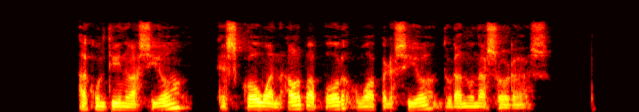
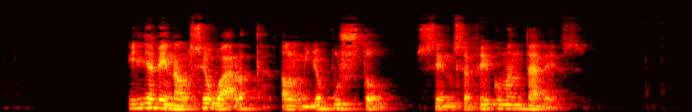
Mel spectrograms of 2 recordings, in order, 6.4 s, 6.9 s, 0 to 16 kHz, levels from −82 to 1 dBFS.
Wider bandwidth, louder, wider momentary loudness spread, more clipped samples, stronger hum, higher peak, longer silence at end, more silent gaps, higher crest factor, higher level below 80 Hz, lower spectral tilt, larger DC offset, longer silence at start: second, 8 kHz vs 9.8 kHz; first, -20 LUFS vs -26 LUFS; second, 9 LU vs 13 LU; neither; neither; first, -2 dBFS vs -8 dBFS; second, 0.95 s vs 1.15 s; first, 1.93-2.16 s vs none; about the same, 18 dB vs 20 dB; first, -60 dBFS vs -66 dBFS; about the same, -5 dB/octave vs -5.5 dB/octave; neither; second, 0.8 s vs 1.3 s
